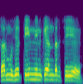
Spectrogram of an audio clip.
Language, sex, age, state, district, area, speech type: Urdu, male, 18-30, Uttar Pradesh, Siddharthnagar, rural, conversation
